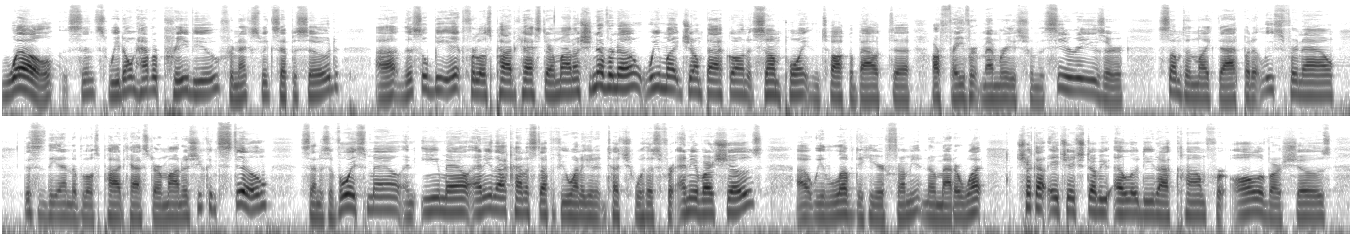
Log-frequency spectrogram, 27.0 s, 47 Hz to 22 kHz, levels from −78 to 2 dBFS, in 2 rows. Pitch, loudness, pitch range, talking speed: 140 Hz, -21 LUFS, 120-165 Hz, 235 wpm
